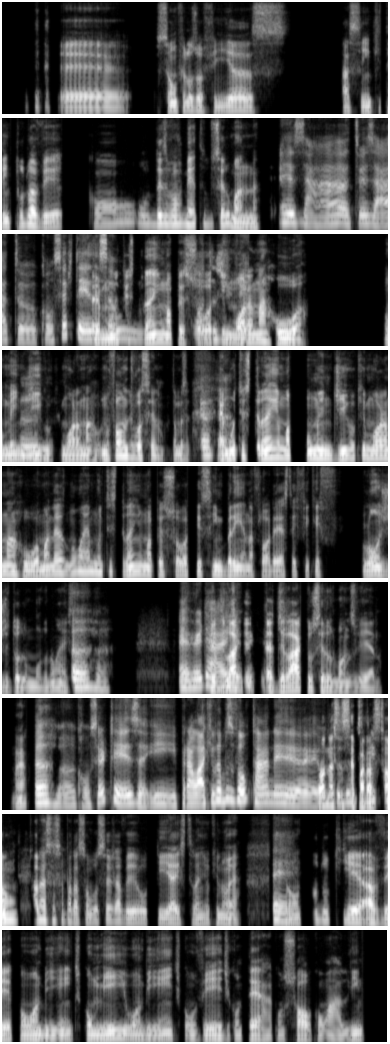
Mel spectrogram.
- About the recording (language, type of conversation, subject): Portuguese, podcast, Como seu estilo pessoal mudou ao longo dos anos?
- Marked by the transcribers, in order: laugh; tapping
